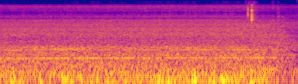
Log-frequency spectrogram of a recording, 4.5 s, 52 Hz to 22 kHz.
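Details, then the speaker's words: EVGA RTX 3060 Ti FTW3 Ultra triple-fan GPU cooler at 80% fan speed, 29°C idle, case fans also audible: steady even airflow hum with faint constant tone, no ticking or rattle; fans healthy. "so yeah it's at 80 right now 29c on idle so let's bring this up to 90 percent it's saying louder and louder"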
